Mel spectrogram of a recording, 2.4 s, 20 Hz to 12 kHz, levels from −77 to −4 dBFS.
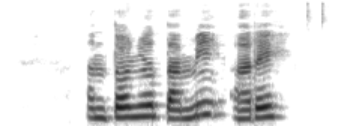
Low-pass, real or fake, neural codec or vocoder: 10.8 kHz; fake; vocoder, 44.1 kHz, 128 mel bands, Pupu-Vocoder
